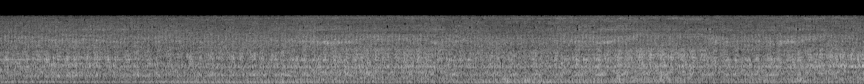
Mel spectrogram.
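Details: Toyota 1JZ-GTE swapped into a Supra, unknown miles, idling after a cold start: a light, uneven knock of about two per second, suspected rod knock. The owner suspects the weak original oil pump gives low oil pressure at start-up; it never ran low on oil.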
